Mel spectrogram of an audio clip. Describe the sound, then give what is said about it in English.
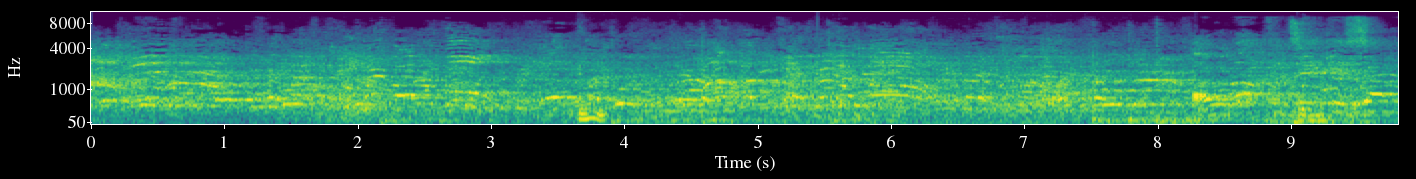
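A loud, continuous, echoing din of parents and fans in the stands shouting at the referees during a game, overlapping voices filling the space, with occasional ball bounces beneath. “the parents and other fans in the stands are shouting at the refs”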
